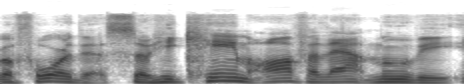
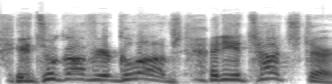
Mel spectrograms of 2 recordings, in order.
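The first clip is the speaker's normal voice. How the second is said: mock screaming, pitched higher; 10 semitones higher than usual. Retelling a movie scene, imitating a character screaming at the TV. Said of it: "he's screaming at the T V".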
